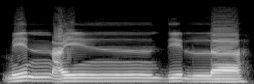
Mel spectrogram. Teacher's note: Jelaskan suara nun ketika bertemu dengan huruf ain karena ia ada bacaan izhar, yaitu artinya jelas, al-wuduh wal bayan, artinya jelas.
